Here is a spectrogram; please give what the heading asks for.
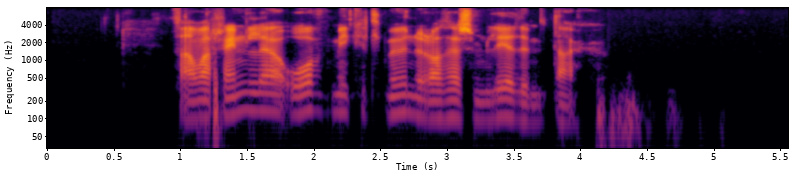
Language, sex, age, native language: Icelandic, male, 30-39, Icelandic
